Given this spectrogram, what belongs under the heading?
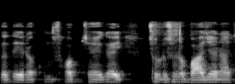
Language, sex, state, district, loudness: Bengali, male, West Bengal, Kolkata, -17 LUFS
